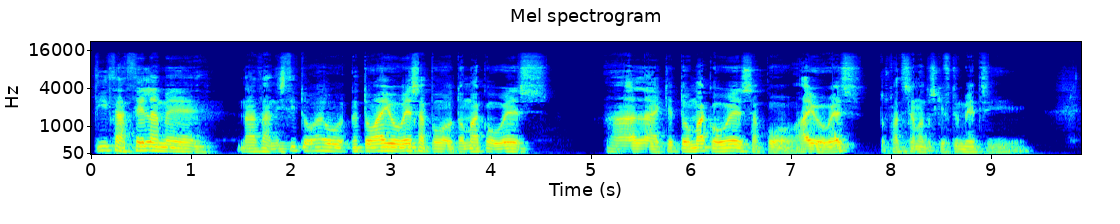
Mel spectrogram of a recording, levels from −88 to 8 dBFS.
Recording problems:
garbled, watery; slightly; nothing above 14.5 kHz

